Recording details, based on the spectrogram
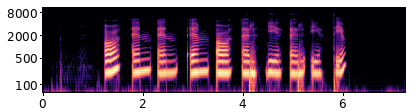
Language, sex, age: Swedish, female, 27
